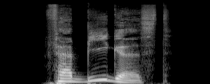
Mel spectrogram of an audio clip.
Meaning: second-person singular subjunctive I of verbiegen
- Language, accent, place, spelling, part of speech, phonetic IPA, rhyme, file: German, Germany, Berlin, verbiegest, verb, [fɛɐ̯ˈbiːɡəst], -iːɡəst, De-verbiegest.ogg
